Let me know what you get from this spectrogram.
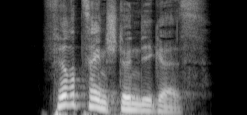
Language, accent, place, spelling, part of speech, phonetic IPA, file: German, Germany, Berlin, vierzehnstündiges, adjective, [ˈfɪʁt͡seːnˌʃtʏndɪɡəs], De-vierzehnstündiges.ogg
- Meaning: strong/mixed nominative/accusative neuter singular of vierzehnstündig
